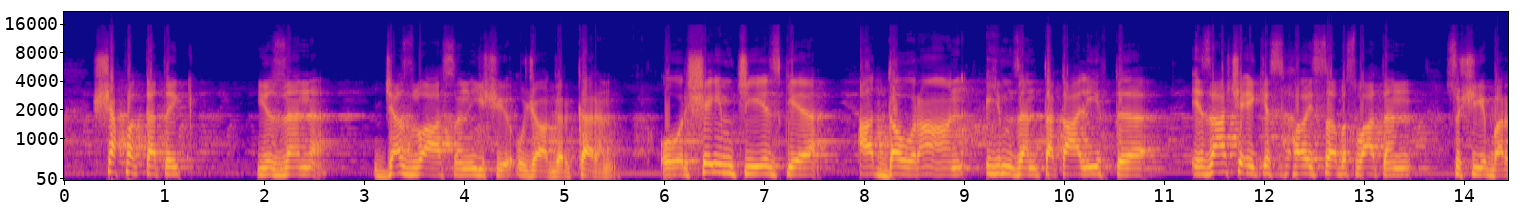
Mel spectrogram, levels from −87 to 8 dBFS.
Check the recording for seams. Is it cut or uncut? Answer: uncut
